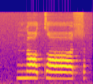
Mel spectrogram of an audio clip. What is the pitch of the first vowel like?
high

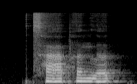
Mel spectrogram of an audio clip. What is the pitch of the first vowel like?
low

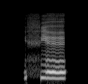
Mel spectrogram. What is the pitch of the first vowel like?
low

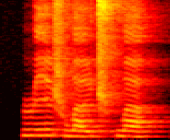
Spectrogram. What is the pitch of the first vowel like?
high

